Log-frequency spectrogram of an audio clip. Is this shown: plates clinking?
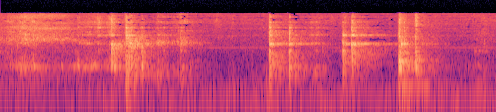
yes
